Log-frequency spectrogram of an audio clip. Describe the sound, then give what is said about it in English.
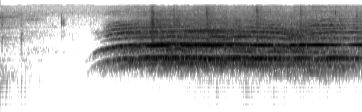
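After a brief silence, a small group of vegans in the audience bursts into loud cheering and whooping, a sustained high-pitched roar of voices that holds steady to the end without dying down. “First of all, give us a cheer if you're a vegan.”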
